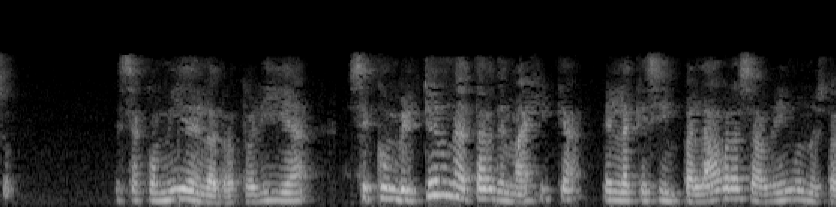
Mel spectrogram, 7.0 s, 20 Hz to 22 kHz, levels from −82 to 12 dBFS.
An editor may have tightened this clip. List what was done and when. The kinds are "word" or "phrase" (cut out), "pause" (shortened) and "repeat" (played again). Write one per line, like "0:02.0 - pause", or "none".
0:02.8 - pause
0:04.9 - pause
